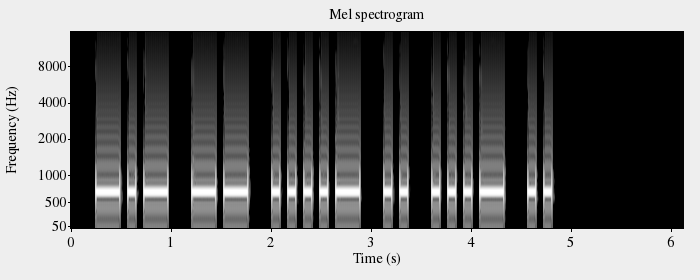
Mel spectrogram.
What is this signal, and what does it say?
Morse code, heard as a keyed tone, about 16 wpm, 700 Hz. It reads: KM4IVI
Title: USA Call Signs - 6 Characters - Repeated 2x - 15wpm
